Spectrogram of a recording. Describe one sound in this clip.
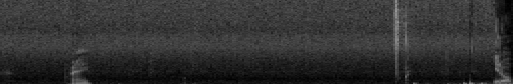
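A man speaks into a microphone in a large hall, pausing between phrases.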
